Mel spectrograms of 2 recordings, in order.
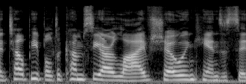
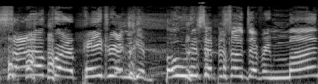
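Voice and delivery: pitched-up, hard-pressing, bearing-down voice; 9 semitones higher, 4 dB louder than usual. Pretending to push someone against a wall as bad cop: playing bad cop. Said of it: "good cop, bad cop thing".

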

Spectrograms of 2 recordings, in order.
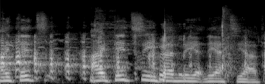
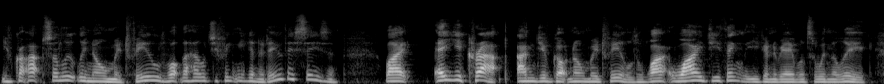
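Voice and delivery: ordinary talk, nothing marked

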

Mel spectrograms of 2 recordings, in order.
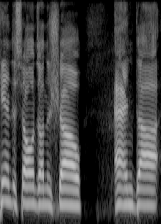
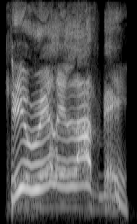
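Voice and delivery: put-on very high-pitched, drawn-out drunken screaming; 11 semitones higher, 4 dB louder than usual. Acting out being drunk at his own wedding: pretend drunk screaming. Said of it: "just be drunk and just be, like, screaming at your wife going".

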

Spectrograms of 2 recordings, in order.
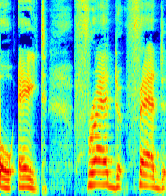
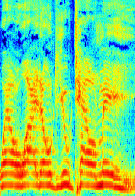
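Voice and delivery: irritated, annoyed tone; 2 semitones higher than usual. Reading the same line in different requested styles, this time pissy.

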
